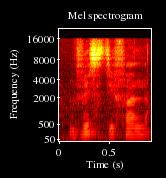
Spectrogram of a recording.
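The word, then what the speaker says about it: Westphal: في نيوكليوس تانية بارا سمباثيك اسمها ادينجر فيستيفال نيوكليوس، هي اولها دبليو فيستيفال، بس بتتنطق في لان اللي اكتشفها الماني فيستيفال.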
